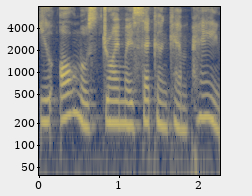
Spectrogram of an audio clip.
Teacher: joined 结尾的 d 也是失去爆破没有读出来， second 结尾的 d 也是失去爆破没有读出来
